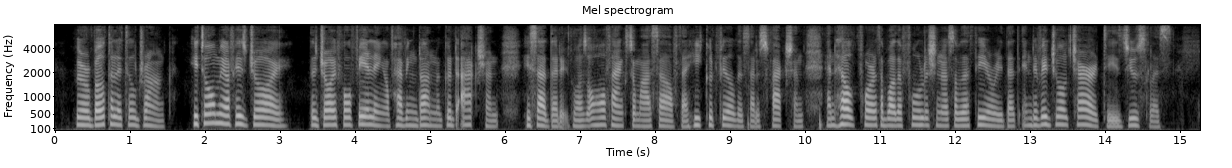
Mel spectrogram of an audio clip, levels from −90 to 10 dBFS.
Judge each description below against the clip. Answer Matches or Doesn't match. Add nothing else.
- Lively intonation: Doesn't match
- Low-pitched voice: Doesn't match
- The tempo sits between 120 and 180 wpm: Doesn't match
